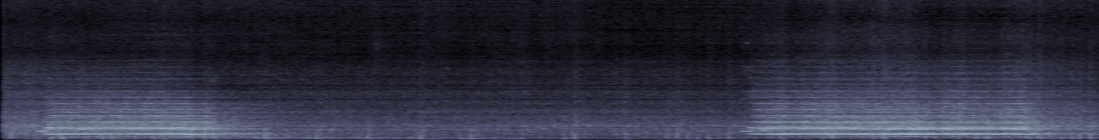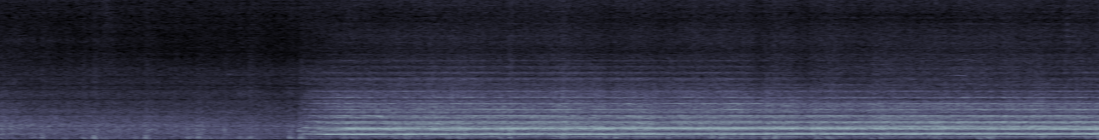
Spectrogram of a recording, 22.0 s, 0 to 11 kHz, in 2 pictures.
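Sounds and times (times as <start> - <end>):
train rumble: 0.0 - 21.9
wheels clicking over rail joints: 0.0 - 21.9
locomotive horn chord: 0.4 - 2.8, 7.4 - 10.7, 14.0 - 21.9.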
